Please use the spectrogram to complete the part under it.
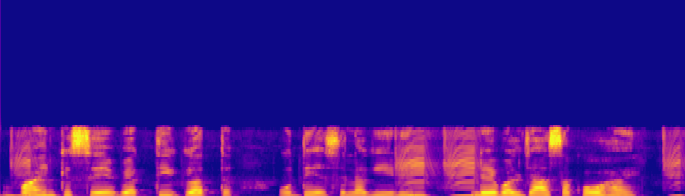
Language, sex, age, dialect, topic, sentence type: Magahi, male, 25-30, Southern, banking, statement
